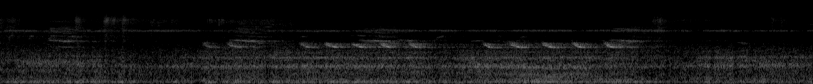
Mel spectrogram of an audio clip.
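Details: Mockingbird singing in the morning from a balcony: a series of short, rising, slurred whistled notes repeated in quick runs of two to five, set against steady background hum and faint insect-like noise.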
